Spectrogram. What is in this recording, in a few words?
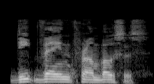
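"deep vein thrombosis", American English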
